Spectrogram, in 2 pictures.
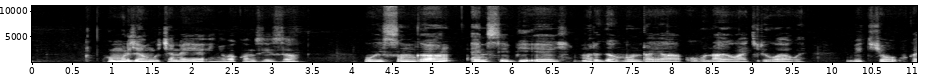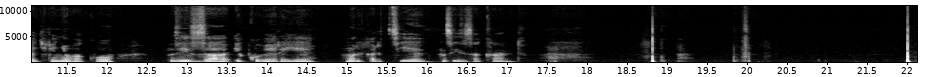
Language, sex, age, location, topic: Kinyarwanda, male, 50+, Kigali, finance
